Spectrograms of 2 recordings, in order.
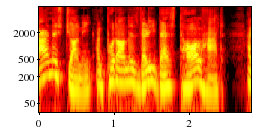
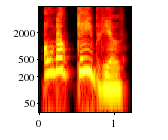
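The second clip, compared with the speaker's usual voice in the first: high-pitched, merry objection; amused protest; 13 semitones higher than usual. A narrator's reading. Aunt Kate objecting to Gabriel's story, amused.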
